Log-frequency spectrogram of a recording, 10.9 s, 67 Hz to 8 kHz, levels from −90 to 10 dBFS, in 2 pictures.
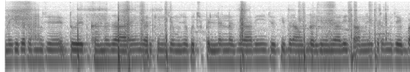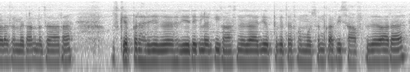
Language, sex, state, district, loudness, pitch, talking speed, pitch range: Hindi, male, Chhattisgarh, Bastar, -23 LUFS, 140 Hz, 335 wpm, 140-145 Hz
